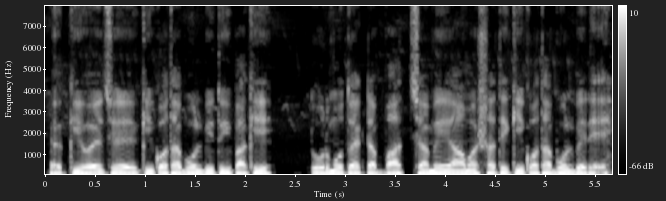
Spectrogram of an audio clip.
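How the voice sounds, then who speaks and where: Man acting a brusque, dark-voiced village headman. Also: on the low side, steady tone, fairly quick, no echo, natural voice. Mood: dismissive. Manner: brusque, dismissive. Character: wealthy, brusque, hard-bargaining village headman uncle. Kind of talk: Bengali children's cartoon story dialogue. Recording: music playing under the voice.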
